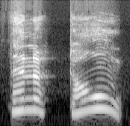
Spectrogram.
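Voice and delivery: calm and gentle, lightly voiced; Saphira. Dragon soothing grieving Eragon, soft gentle voice.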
